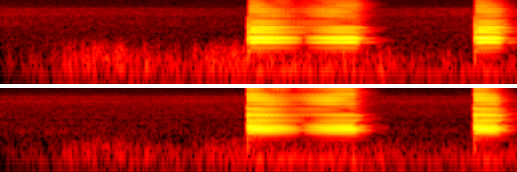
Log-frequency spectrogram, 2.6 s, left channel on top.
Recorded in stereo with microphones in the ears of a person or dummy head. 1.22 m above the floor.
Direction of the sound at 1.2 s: 80° right.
